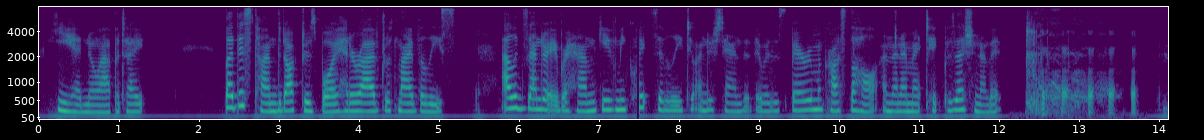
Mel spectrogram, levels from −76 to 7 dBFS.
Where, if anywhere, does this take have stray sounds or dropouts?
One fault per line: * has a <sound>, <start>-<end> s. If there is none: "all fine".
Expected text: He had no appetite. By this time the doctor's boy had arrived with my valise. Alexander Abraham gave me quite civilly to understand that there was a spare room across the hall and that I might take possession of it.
* has a dropout, 7.5-7.5 s
* has a laugh, 12.3-13.8 s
